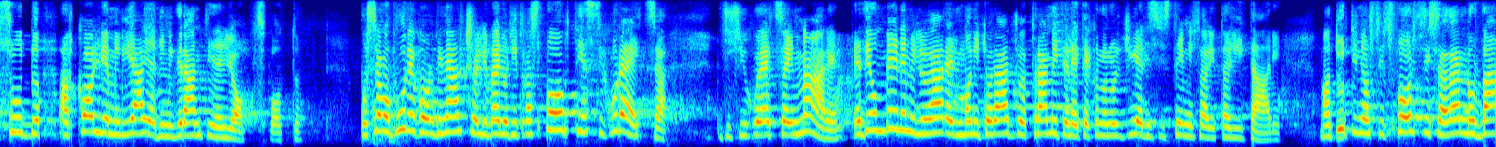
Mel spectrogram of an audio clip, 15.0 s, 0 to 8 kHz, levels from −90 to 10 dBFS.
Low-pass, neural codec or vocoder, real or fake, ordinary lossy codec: none; codec, 16 kHz, 2 kbps, X-Codec, HuBERT features, trained on general audio; fake; none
